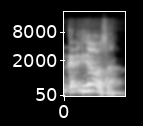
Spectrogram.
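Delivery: normal talking voice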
